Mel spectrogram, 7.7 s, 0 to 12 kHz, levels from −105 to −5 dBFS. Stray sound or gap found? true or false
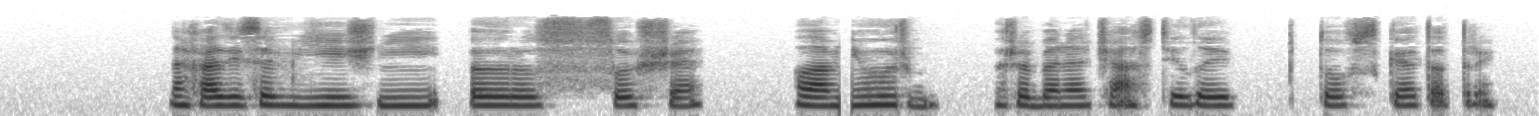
true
